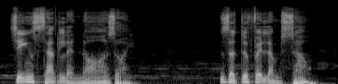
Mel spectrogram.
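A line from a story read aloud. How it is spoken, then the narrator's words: Whisper. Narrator (Vietnamese): đoàn ... thì thào với lão bản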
